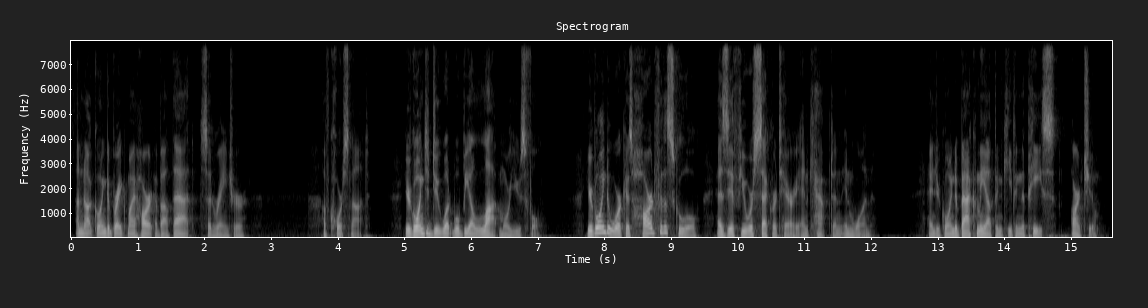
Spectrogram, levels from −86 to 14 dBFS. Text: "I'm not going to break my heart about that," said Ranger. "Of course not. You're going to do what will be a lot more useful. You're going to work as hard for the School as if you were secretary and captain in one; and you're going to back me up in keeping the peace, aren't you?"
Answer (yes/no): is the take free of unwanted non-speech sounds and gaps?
yes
